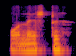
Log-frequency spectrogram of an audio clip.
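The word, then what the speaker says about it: honest: ऑनेस्ट। ऑनेस्ट। ऑनेस्ट के अंदर भी कौन सालेंट होता है बच्चों? एस जो एच और दोनों के अंदर एच एच जो है वो साइलेंट है।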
